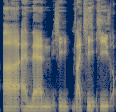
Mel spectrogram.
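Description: A man's voice: low voice, level tone, slow pace, a bit bright, smooth. A man hosting a podcast in a casual, chatty way, often stumbling over and repeating his words. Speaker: podcast host.

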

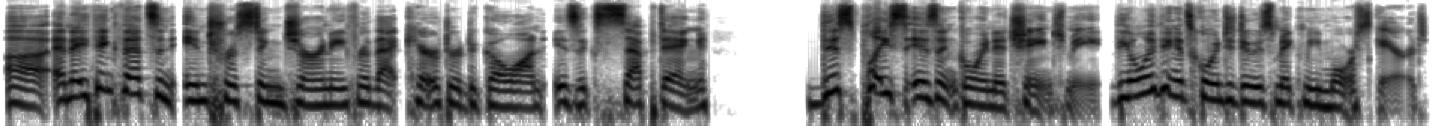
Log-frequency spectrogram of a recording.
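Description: A woman's voice: fairly low pitch, very animated, normal speed, no room sound. Woman chatting casually, close dry sound. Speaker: podcast co-host. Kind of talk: casual analytical chat.

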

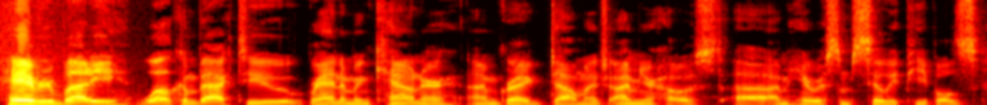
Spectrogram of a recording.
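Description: A man's voice: mid-range voice, level tone, moderate pace, a bit bright. A man hosting a podcast in casual chat, upbeat and goofy, turning sentimental at times. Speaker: podcast host.

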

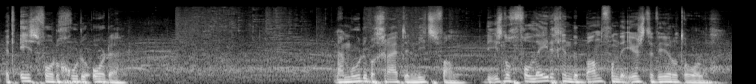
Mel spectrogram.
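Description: A man's voice: medium pitch, expressive, moderate pace, long pauses, music in the background, natural voice. A young man playing a stubborn, idealistic student in a wartime radio play, earnest and self-justifying. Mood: self-convinced. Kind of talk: radio play dialogue and inner monologue.

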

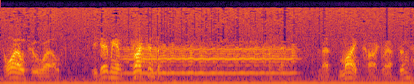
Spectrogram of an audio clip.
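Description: A man's voice: medium pitch, very animated, slow pace, noisy background. A man playing a masked crime-fighter posing as a racketeer in a 1940s radio play, speaking in a curt, commanding manner. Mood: menacing.

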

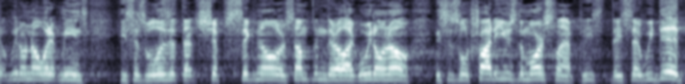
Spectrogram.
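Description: A man tells a story on stage to a live audience, in a voice a little higher than most men's. He acts out every voice he quotes, with a dramatic storyteller's timing. A long reverb from a large hall trails behind each phrase. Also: sharp tone. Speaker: speaker.

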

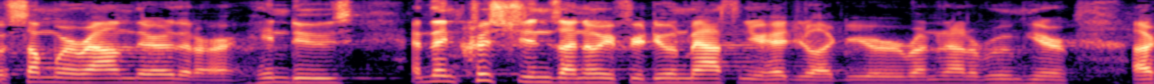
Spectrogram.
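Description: A middle-aged male pastor with a bright, forceful, fairly high voice preaches in a conversational style. He is an informal, animated storyteller, and his words ring with the long reverb of a large hall. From Malaysia. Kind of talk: conversational sermon with personal storytelling.

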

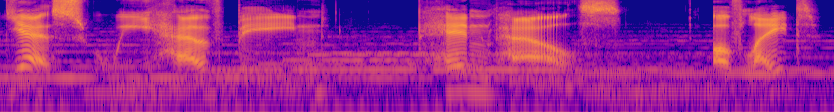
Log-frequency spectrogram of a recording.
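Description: A man voicing a cryptic, formal stranger in an audio drama, speaking in slow, measured phrases. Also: on the low side, very animated, vocal fry, over music, heavily acted. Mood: eerie, polite. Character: cryptic, formal mysterious contact speaking over a crackly radio.

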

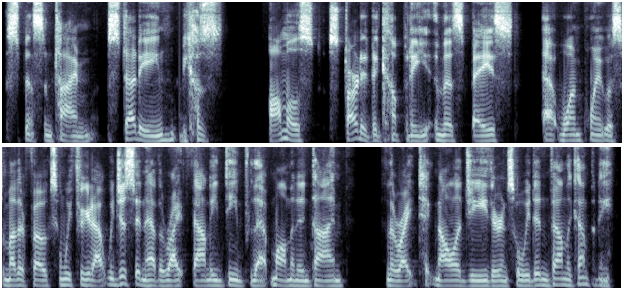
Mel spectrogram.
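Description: A man's voice: lowish voice, little pitch movement, brisk, darkish tone, no room sound, studio quality. A man hosting a podcast interview, asking questions in an upbeat, conversational way. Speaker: podcast host.

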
